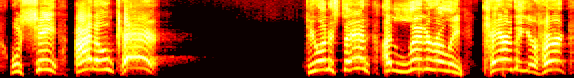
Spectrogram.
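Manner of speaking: loud, high, impassioned preaching; preaching at full force. Acted. Pastor pressing the congregation to love, preaching at full force. Preacher driving home the point.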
